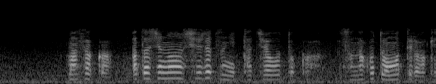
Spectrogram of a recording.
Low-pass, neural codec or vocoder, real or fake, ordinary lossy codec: 5.4 kHz; none; real; none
